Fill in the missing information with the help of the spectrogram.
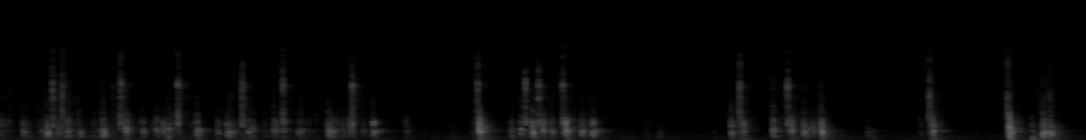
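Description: Fingertips type on a green-backlit mechanical keyboard with plastic keycaps, producing rapid bursts of sharp, bright plastic clacks with almost no low end. Each keystroke dies away almost instantly, and the flurries of typing are broken by short pauses, ending with a few isolated, louder key strikes.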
